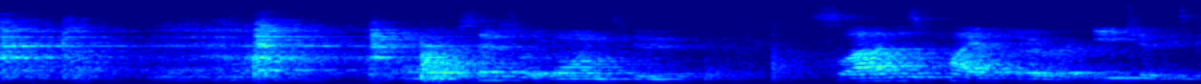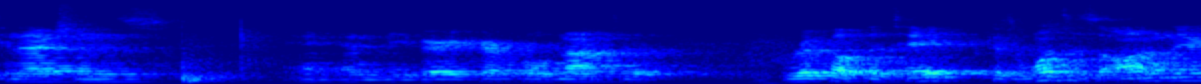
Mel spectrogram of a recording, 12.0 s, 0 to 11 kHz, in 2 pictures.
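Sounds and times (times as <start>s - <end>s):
sharp metallic clanks: 0.0s - 2.6s
steel pipes knocking and clinking: 0.0s - 2.6s.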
